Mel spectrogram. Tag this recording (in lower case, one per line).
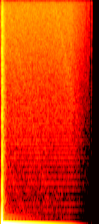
percussion
drum
music
musical instrument
bass drum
